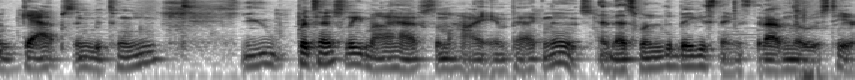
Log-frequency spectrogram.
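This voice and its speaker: A man talks with a very deep, low pitch and lively intonation. Room echo is clearly audible. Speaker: day trader. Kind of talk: trading recap tutorial. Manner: casual, filler-heavy.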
